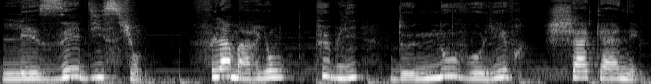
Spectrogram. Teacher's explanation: je prononce édition avec la liaison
